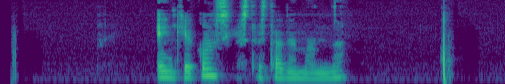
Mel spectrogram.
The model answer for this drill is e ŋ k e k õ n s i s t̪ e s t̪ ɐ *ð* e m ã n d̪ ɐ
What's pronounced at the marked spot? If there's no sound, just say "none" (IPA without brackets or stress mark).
ð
